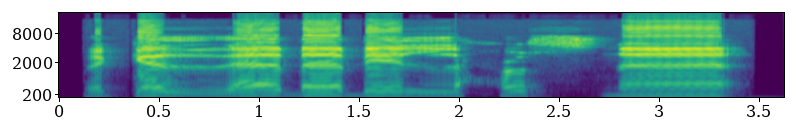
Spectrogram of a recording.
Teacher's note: نون کے اوپر کھڑی زبر ہے، ایک الف کے برابر کھینچ کر پڑھیں گے وقف کی صورت میں بھی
